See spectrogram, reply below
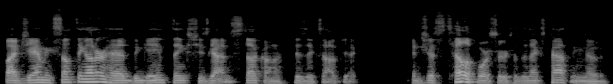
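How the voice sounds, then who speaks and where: Low-voiced man explaining game glitches. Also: fast talker. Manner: explanatory, technical. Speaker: speedrunner commentator. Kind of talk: explaining speedrun glitches, casual.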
